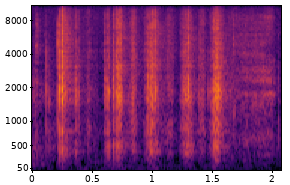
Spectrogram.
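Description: Textured plastic vacuum storage bag with an embossed grid of air channels on its inner surface, rubbed between the fingers: a series of short rasping scrapes, several a second.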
